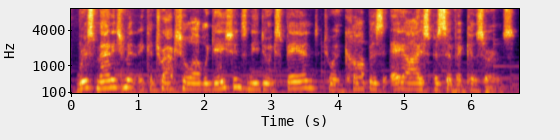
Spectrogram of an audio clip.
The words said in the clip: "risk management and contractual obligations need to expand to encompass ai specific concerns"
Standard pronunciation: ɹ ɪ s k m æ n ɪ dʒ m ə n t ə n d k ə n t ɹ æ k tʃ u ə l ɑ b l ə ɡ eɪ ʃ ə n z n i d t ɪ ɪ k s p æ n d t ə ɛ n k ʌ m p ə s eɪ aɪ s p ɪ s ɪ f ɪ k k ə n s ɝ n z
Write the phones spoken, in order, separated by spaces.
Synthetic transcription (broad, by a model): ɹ ɪ s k m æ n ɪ dʒ m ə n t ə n k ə n t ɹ æ k ʃ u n l ɑ b l ə ɡ eɪ ʃ ə n z n i d t ɪ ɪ k s p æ n t ə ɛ n k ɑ m p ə s eɪ aɪ s p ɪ s ɪ f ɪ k k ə n s ɝ n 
